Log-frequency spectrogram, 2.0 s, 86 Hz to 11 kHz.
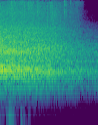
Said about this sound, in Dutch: En op dat moment stijgt er een enorm gejuich op op de Place Saint-Lambert, waar nog altijd bijna 5000 mensen staan te wachten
